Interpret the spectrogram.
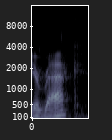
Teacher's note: We also have uvular stops, like this is the Q sound that you see in the name of the country Iraq, which would be pronounced not like a k as we do in English, but with a q.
